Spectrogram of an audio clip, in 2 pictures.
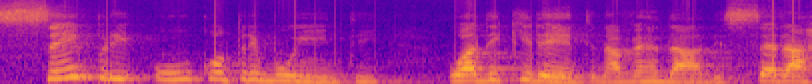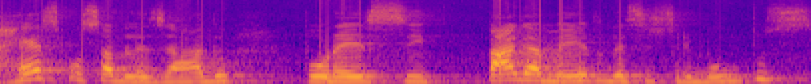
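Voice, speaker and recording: A woman with a fairly high voice and lively intonation speaks at a fairly slow pace, with audible room echo and noticeable background noise. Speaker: law teacher. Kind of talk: recorded lecture. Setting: recording alone, no live class.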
